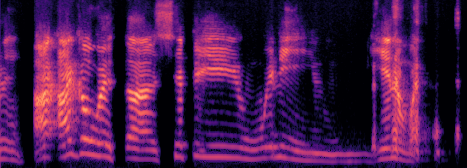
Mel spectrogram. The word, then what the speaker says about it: Sipiwiyiniwak: So if you look at the actual word, you know the middle syllable y i like g, just skip that. Read the rest as it is. So c p we and then skip the other one. Kneew walk. C p we knew.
